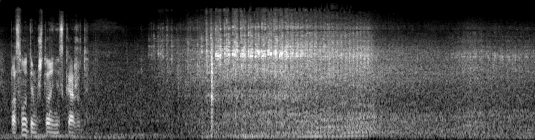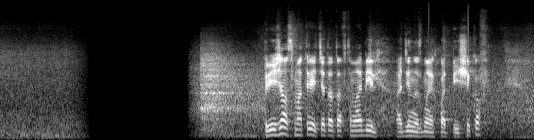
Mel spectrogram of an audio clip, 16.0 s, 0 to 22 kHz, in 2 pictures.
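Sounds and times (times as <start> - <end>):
road noise: 0.0 - 9.4, 10.8 - 16.0
vehicle engine hum: 1.2 - 9.4.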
